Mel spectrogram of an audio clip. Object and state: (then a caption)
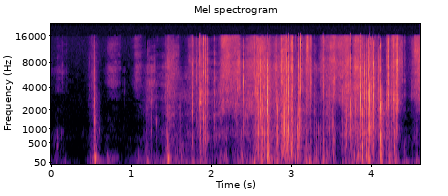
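Plastic packaging bag of loose parts. A large printed plastic LEGO packaging bag from a Hero Factory 44022 set, full of loose parts, is squeezed and crinkled between fingers and thumbs. After a brief silence, sharp crackling bursts build into a dense, crunchy, tearing-like rustle with bright highs and a soft low thump of the parts shifting inside.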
